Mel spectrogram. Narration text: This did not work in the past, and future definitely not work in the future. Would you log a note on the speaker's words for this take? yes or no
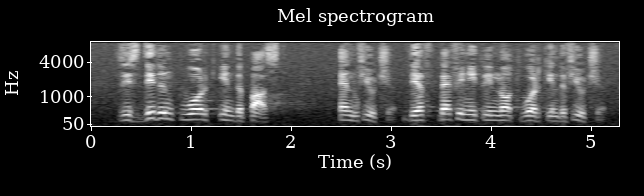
no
